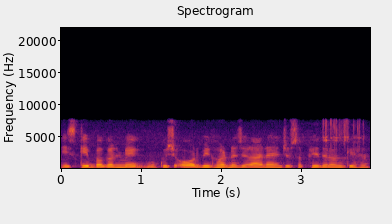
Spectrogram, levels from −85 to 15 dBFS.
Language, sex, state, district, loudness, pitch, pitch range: Hindi, female, Bihar, Vaishali, -16 LUFS, 230 Hz, 220-235 Hz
